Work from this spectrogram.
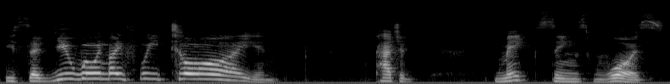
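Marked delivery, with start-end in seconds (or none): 0.5-2.6 put-on high, loud, slow toddler wail; toddler tantrum. SpongeBob retold as a toddler wailing over his broken toy. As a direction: throw a mock toddler fit over the toy. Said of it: "really acted like a toddler".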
